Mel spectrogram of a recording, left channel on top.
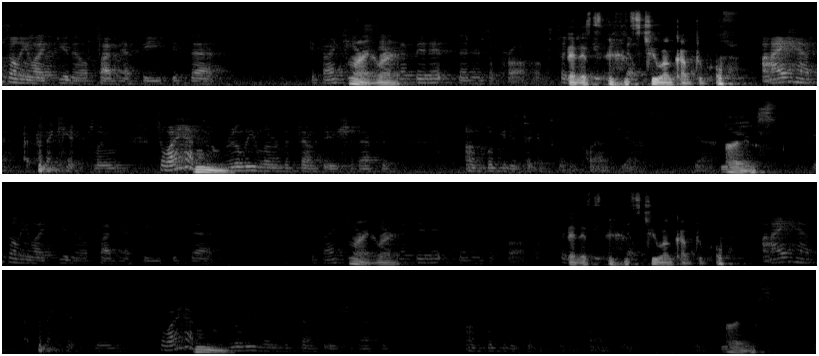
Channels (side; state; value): right; quieter; 15.2 dB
